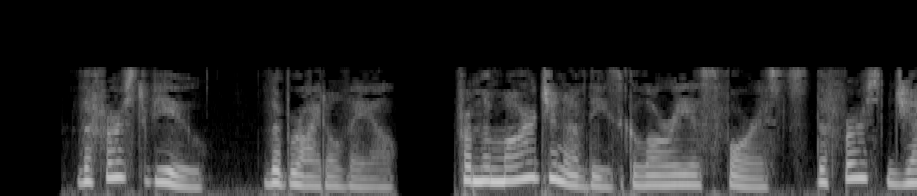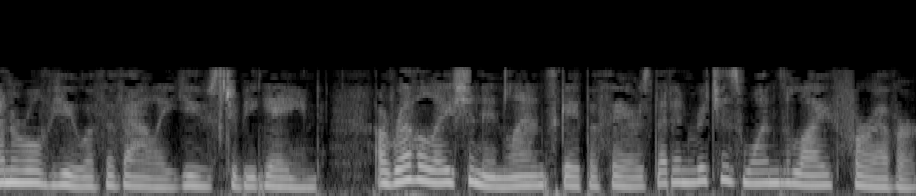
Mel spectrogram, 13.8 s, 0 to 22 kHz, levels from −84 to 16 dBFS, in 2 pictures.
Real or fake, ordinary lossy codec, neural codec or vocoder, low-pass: real; MP3, 24 kbps; none; 7.2 kHz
